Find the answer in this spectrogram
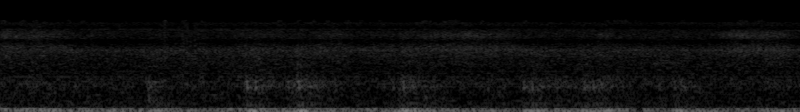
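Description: Near silence with only a faint low rumble.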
